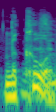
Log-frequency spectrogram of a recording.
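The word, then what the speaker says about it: Nacua: Nakua.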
